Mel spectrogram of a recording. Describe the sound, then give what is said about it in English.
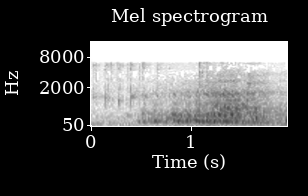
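Clatter of dice being shaken and thrown again after rolling a 6, during a round of the board game Bordo: a few quick clicks, then a steady rattling roll that lasts about two seconds. No voices. “so I can throw again.”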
